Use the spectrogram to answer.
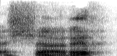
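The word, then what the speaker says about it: Asy-Syarikh: Bukan ini bukan Asarikh bacanya tapi Asyarikh.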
